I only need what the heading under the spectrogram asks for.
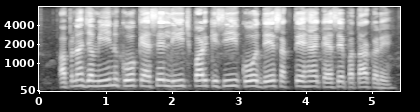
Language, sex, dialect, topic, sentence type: Magahi, male, Western, agriculture, question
